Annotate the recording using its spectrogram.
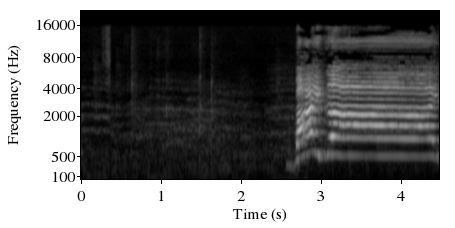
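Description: A young girl's voice, after a quiet start, sweeps up and holds one long, loud high note, sung out near the end.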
